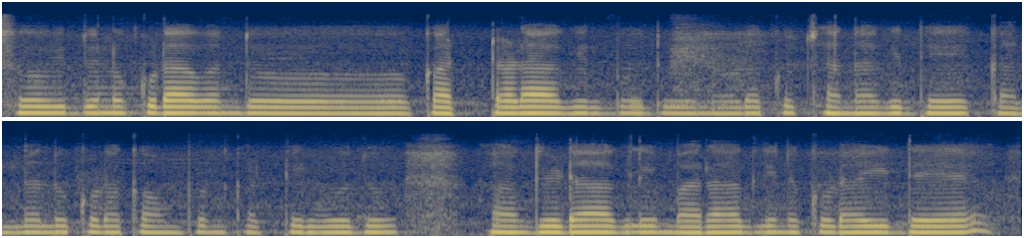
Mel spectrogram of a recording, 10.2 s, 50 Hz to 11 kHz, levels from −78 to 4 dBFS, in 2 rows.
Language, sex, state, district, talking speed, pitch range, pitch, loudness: Kannada, female, Karnataka, Bijapur, 95 wpm, 170-175 Hz, 170 Hz, -17 LUFS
